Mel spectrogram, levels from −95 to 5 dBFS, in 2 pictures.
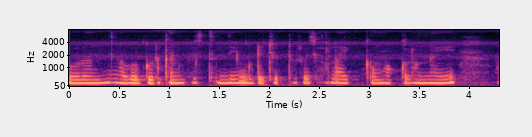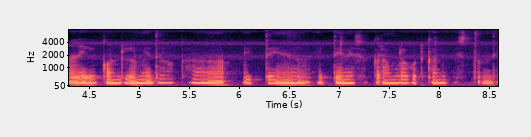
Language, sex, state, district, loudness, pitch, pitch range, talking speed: Telugu, female, Andhra Pradesh, Guntur, -18 LUFS, 190 Hz, 185-200 Hz, 120 wpm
